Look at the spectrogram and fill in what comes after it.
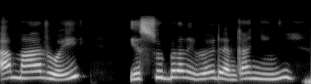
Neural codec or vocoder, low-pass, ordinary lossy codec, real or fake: codec, 24 kHz, 0.9 kbps, WavTokenizer, large speech release; 9.9 kHz; AAC, 64 kbps; fake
